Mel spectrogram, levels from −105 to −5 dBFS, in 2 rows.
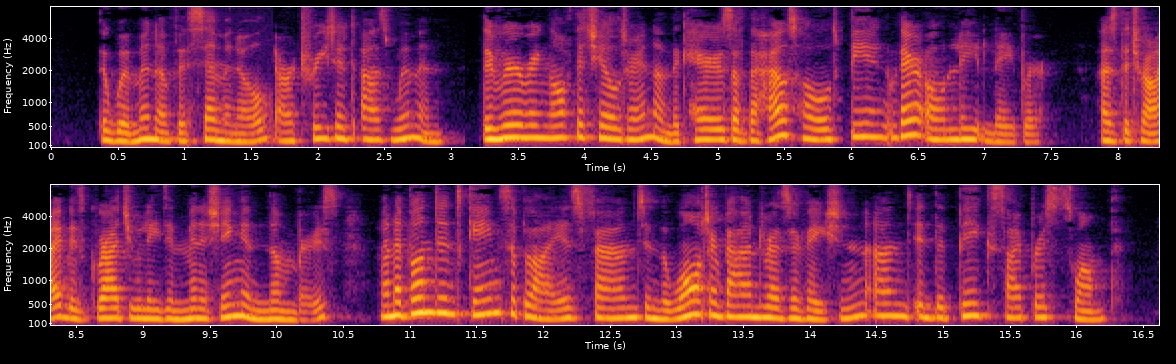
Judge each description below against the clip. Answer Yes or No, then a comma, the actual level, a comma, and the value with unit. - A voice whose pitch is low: No, high, 215 Hz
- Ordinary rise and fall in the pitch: Yes, average, 4.2 semitones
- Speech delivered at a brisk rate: No, average, 180 wpm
